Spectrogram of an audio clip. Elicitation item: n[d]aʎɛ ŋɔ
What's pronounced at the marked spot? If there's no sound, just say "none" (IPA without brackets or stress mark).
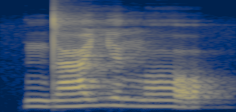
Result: d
